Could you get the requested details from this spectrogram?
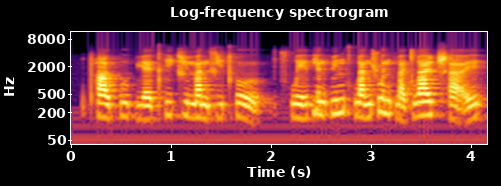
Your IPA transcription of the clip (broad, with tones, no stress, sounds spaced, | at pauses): pʰ ɑ˥˧ ʊ̯ p u˥˩ p ɥ ɛ˧˥ t̪ʰ i˥ t͡ɕ y˥˧ m a˥˧ n ɕ i˥˧ t̪ʰ o˥˩ ʊ̯ | t͡sʰ w e˧˥ ɪ̯ p j ɛ˧ n p y˥ n kʰ w a˧˥ n ʂ w ə˧ n f w a˩ ɪ̯ t̪ w a˥ ɪ̯ ʈ͡ʂʰ a̰˨˩˦ ɪ̯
